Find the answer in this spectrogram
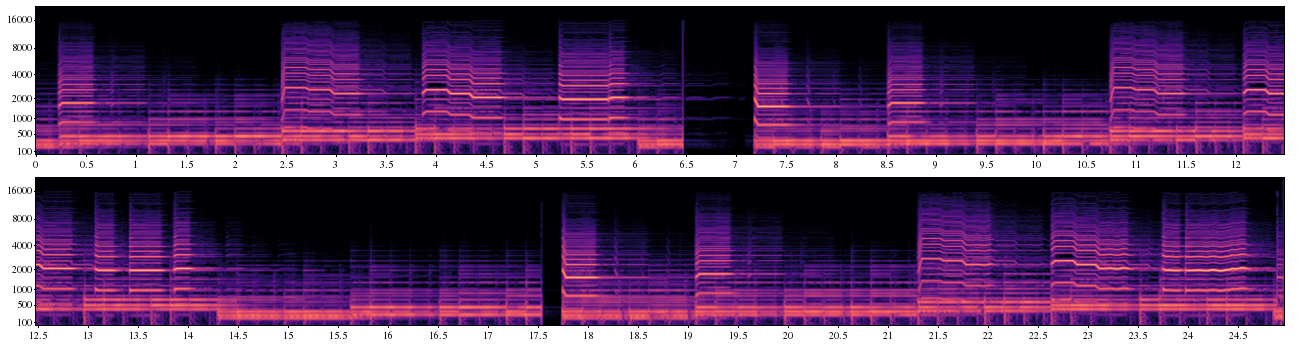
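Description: A beat playing back in a music program: held synth chords with a distorted synth lead melody stepping up and down over them, from Arturia Analog Lab. Playback cuts out briefly twice and restarts.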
